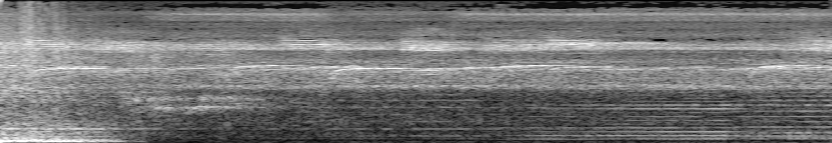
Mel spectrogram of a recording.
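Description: Dramatic documentary soundtrack: a deep rumble that drops away about a second in, leaving quiet, held, sustained tones.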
